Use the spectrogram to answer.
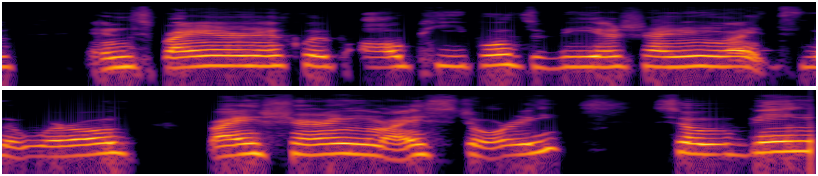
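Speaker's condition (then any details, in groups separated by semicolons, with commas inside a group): Spastic cerebral palsy; spastic form, quadriplegia; diagnosed before age one, now 21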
